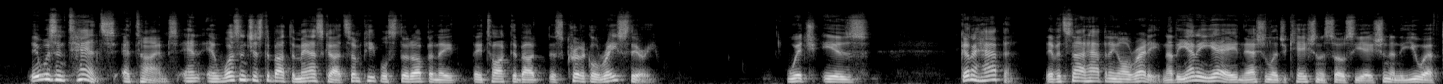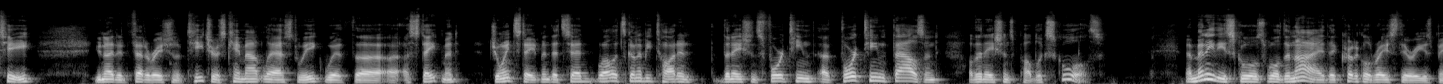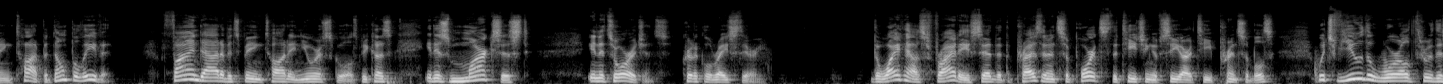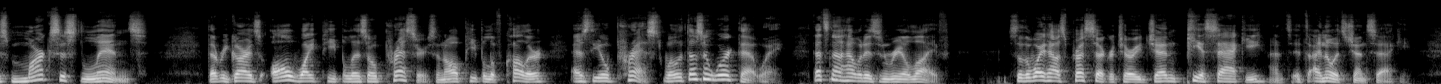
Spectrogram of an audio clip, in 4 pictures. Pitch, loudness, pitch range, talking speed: 135 Hz, -16 LUFS, 120-160 Hz, 185 wpm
